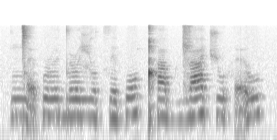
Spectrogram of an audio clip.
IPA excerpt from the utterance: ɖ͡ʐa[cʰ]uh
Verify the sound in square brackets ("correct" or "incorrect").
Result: incorrect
